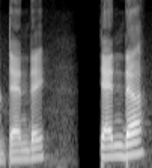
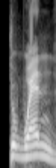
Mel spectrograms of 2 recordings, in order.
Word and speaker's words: Duenda: for Proxy, 14 for Denda. I was mispronouncing it again. Duenda, actually, I believe it is. Duenda.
